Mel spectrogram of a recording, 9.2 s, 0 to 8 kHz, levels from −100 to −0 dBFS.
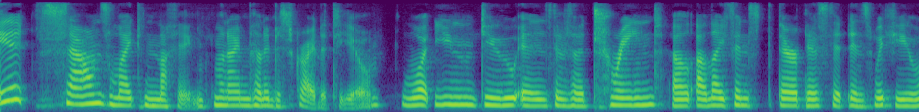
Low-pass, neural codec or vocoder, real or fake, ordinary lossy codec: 7.2 kHz; autoencoder, 22.05 kHz, a latent of 192 numbers a frame, VITS, trained on one speaker; fake; MP3, 64 kbps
